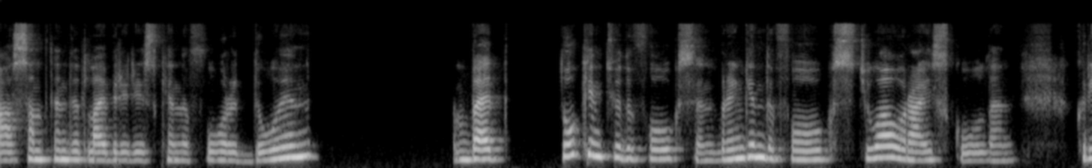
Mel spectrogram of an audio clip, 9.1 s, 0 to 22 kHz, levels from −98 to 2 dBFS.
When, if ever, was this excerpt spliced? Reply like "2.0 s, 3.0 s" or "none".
none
